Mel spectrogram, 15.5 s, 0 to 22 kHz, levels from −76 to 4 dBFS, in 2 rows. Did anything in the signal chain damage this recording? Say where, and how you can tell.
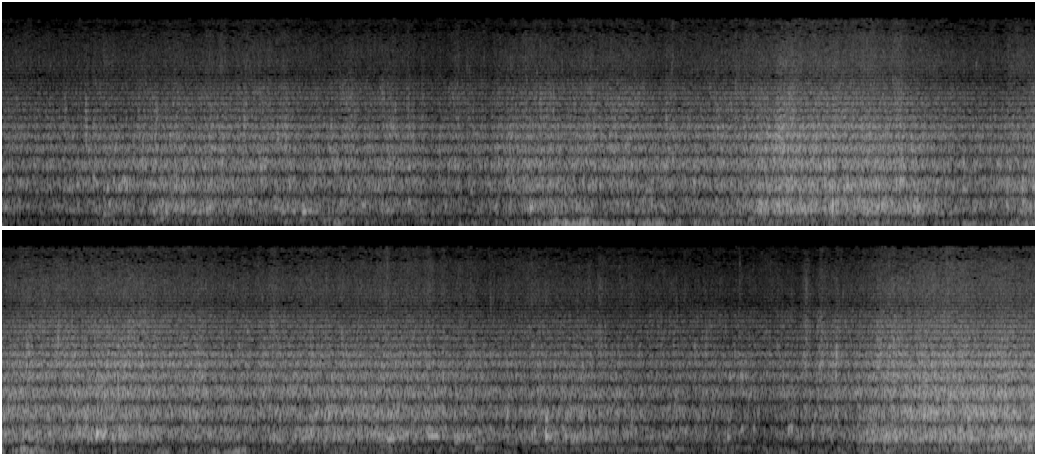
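Yes, there's channel delay (comb filtering) throughout, likely from a driver or buffer stage that left one channel about 3 ms late before the mono sum. The whole clip sounds hollow and phasey, with fixed notches starting around 200 Hz and repeating at evenly spaced frequencies.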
